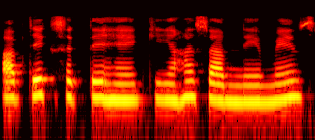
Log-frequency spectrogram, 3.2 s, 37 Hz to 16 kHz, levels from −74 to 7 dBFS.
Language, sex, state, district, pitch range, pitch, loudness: Hindi, female, Chhattisgarh, Sarguja, 210-240 Hz, 225 Hz, -19 LUFS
